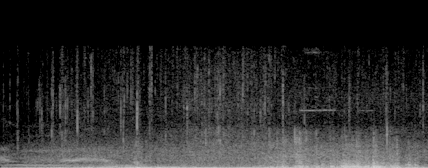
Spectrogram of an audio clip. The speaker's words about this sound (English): The grocer and I, we look outside to a cascading rain. Water gushes down in a river toward the Bosphorus.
